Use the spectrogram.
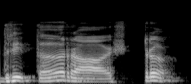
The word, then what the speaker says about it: धृतराष्ट्र: ये धृत नहीं होता, धृत, ध्री होता है, धृत राष्ट्र। ठीक है, धृतराष्ट्र।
